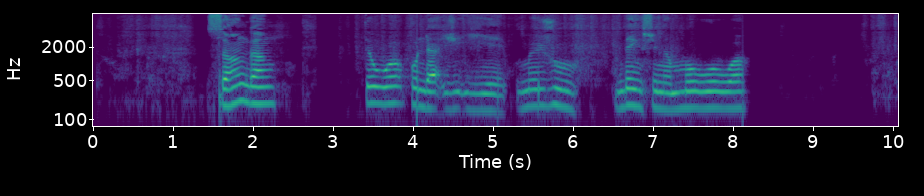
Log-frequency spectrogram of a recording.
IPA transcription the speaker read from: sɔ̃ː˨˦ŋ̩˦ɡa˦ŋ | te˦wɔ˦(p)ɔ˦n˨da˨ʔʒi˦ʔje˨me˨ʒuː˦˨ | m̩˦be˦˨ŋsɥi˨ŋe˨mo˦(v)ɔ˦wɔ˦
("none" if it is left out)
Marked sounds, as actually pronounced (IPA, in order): p, w

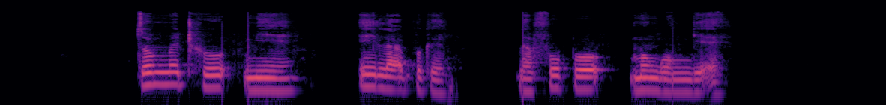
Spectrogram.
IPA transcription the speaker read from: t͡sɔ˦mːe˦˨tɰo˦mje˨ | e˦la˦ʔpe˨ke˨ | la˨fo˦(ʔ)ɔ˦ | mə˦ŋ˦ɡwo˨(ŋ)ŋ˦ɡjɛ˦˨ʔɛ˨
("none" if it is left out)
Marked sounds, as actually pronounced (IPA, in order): p, ŋ

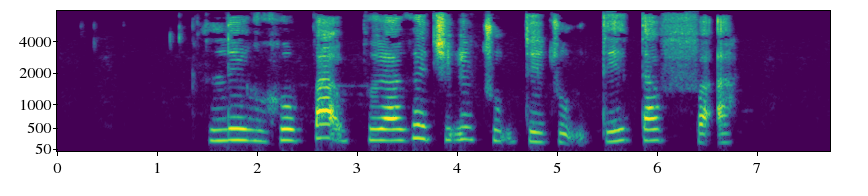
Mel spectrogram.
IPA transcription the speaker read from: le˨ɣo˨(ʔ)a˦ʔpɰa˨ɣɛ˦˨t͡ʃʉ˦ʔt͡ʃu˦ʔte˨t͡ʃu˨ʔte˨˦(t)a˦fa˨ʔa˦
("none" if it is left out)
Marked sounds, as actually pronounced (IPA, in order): p, t

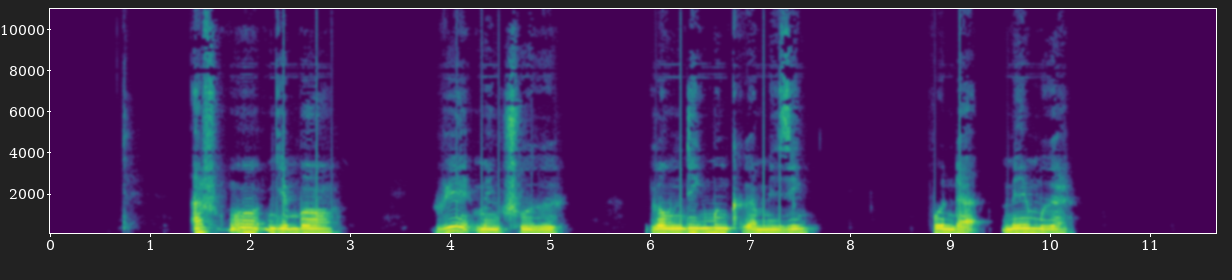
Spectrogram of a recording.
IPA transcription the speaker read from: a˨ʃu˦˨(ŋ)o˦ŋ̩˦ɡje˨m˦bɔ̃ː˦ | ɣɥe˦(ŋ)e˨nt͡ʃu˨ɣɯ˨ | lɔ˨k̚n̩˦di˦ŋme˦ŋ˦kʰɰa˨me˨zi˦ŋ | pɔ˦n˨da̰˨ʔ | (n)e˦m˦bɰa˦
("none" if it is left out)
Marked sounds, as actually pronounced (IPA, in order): ŋ, m, m

